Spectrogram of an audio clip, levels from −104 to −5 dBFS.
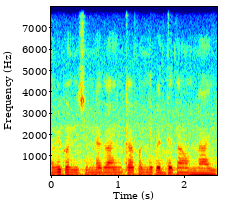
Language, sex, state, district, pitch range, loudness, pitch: Telugu, male, Telangana, Hyderabad, 110-115 Hz, -15 LUFS, 115 Hz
